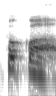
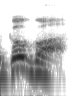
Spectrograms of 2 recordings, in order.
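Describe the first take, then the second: First: "ko kwa" with two voiceless k sounds; both syllables voiceless. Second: "go gwa" with two voiced g sounds; both syllables voiced. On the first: Lecturer correcting the example, "ko kwa" with both initials voiceless. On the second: Lecturer showing voicing options, "go gwa" with both initials voiced. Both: Shown as a demonstration. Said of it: "change the voicing of both syllables".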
